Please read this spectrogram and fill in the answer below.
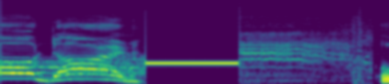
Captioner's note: test pattern beeping; man screaming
